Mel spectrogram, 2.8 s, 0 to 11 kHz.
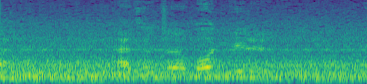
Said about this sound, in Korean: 야, 이게 공군 1호기 정말 음질이 안 좋군요. 아. 비행기 날아가는 소리가 시끄러워서 대통령과 이 김건희 여사 목소리는 아주 작게 들려서 네.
